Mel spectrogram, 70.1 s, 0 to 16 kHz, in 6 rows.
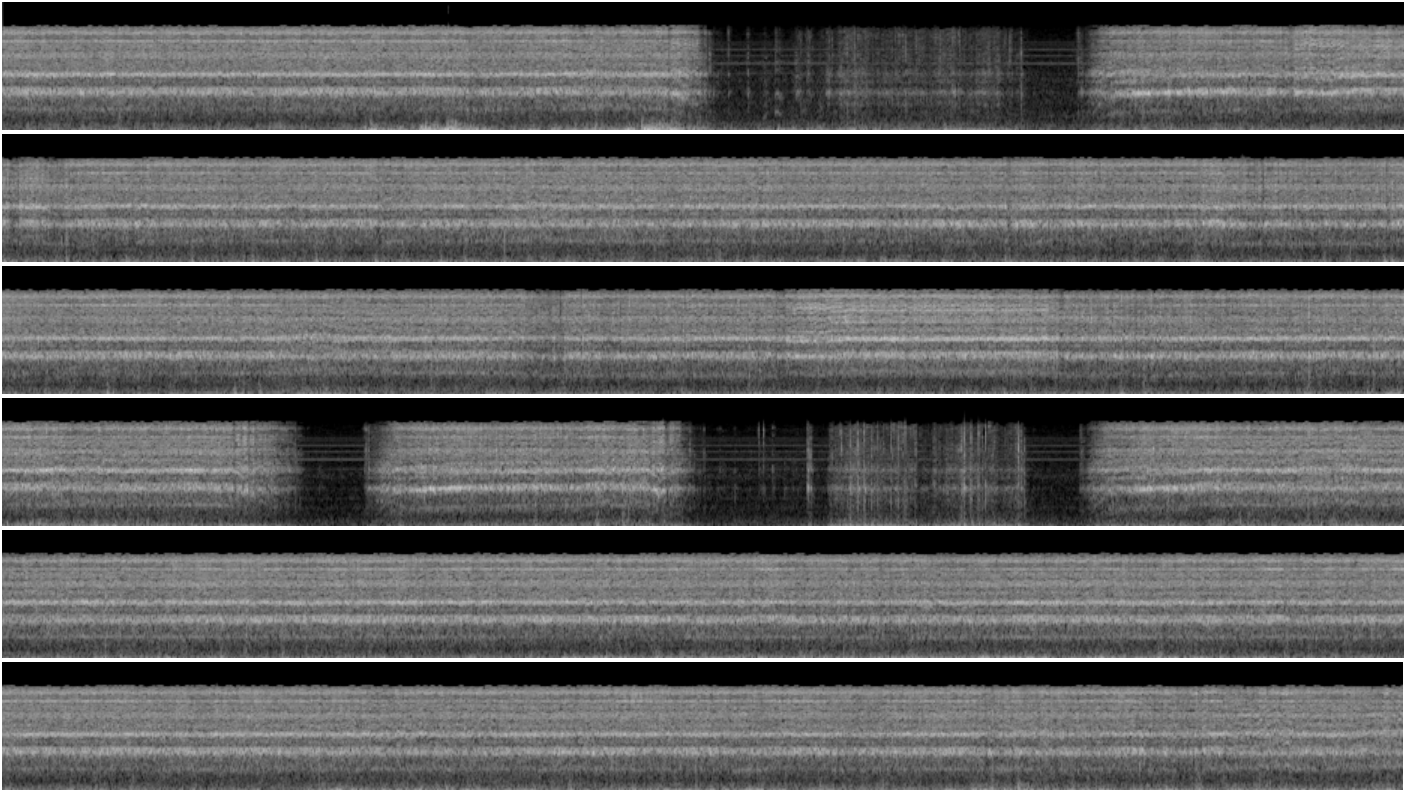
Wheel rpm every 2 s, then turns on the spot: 160, 160, 140, 20, 50, 160, 160, 160, 160, 160, 160, 160, 160, 160, 160, 160, 160, 160, 100, 120, 50, 20, 120, 160, 160, 160, 160, 160, 160, 160, 160, 160, 160, 160, 160.
6-8 40-44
